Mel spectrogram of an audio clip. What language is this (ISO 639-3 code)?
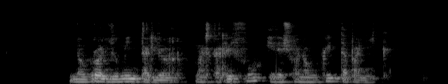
cat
